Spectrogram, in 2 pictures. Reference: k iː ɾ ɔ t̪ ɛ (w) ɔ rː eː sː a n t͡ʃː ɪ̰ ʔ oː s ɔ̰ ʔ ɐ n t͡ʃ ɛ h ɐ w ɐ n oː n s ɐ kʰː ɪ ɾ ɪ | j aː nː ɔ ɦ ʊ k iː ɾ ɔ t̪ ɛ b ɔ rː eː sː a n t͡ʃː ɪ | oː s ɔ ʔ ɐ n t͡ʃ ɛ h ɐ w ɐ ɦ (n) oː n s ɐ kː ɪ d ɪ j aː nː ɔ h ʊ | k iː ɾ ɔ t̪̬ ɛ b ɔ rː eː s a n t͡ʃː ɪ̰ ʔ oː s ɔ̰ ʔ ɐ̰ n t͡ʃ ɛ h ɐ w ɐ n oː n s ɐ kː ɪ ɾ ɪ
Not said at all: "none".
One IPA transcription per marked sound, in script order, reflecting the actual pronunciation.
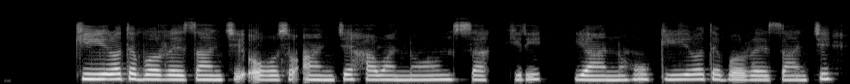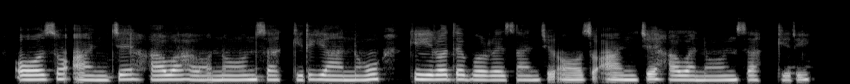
b, n

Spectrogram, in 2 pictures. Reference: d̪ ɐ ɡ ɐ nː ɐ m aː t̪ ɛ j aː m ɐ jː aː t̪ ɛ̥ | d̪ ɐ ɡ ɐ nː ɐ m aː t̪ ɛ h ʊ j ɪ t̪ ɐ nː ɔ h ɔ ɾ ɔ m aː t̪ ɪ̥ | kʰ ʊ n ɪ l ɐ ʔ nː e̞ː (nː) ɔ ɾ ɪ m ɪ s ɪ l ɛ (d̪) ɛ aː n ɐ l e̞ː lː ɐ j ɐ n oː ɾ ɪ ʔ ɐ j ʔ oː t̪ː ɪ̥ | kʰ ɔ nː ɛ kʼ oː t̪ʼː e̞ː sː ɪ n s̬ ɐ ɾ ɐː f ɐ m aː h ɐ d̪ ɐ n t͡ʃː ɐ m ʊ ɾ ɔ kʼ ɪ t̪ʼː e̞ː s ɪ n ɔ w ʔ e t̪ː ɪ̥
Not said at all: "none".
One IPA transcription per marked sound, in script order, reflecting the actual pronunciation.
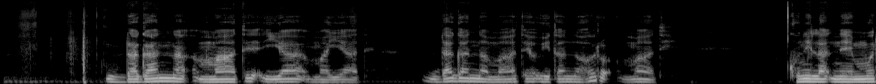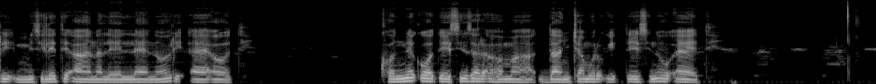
mː, t̪

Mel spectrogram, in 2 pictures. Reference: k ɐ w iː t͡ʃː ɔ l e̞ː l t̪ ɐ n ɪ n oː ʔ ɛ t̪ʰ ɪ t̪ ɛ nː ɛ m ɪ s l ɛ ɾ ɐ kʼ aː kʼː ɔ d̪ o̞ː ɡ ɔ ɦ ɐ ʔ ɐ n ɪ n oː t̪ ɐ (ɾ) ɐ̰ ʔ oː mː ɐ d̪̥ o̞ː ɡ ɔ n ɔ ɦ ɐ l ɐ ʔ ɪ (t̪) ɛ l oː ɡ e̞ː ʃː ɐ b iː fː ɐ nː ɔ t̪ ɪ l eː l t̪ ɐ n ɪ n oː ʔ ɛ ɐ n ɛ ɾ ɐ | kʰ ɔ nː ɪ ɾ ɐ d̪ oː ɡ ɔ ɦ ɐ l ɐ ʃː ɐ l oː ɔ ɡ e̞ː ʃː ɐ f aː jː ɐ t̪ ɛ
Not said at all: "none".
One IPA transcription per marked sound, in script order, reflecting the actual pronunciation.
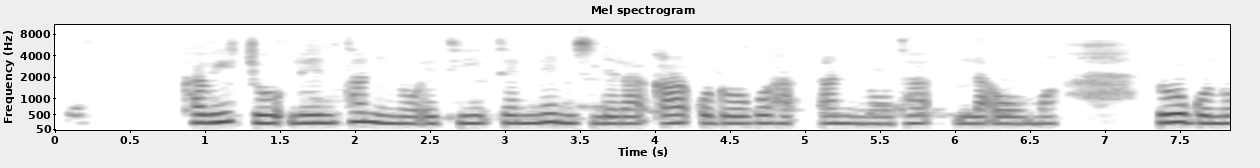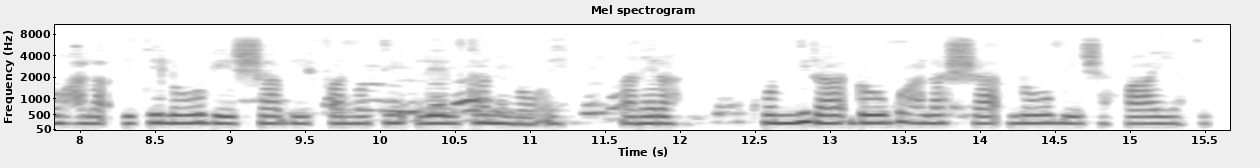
l, t̪

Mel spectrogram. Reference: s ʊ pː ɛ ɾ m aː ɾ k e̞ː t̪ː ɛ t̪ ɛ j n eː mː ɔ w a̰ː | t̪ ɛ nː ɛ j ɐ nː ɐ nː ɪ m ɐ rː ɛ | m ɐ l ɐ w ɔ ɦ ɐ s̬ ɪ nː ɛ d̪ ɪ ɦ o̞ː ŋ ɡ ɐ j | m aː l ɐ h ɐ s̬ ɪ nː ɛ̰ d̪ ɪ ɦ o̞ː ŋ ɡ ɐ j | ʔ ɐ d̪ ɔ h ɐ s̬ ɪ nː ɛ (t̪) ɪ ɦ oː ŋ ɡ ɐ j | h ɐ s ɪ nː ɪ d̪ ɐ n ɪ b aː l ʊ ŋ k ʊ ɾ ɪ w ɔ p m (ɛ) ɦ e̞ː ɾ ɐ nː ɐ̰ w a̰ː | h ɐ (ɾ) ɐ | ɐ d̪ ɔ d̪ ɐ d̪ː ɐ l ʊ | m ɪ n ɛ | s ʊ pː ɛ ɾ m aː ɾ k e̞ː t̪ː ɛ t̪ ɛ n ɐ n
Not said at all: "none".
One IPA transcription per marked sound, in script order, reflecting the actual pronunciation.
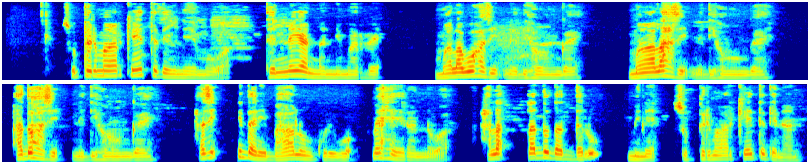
d̪, ɛ, l

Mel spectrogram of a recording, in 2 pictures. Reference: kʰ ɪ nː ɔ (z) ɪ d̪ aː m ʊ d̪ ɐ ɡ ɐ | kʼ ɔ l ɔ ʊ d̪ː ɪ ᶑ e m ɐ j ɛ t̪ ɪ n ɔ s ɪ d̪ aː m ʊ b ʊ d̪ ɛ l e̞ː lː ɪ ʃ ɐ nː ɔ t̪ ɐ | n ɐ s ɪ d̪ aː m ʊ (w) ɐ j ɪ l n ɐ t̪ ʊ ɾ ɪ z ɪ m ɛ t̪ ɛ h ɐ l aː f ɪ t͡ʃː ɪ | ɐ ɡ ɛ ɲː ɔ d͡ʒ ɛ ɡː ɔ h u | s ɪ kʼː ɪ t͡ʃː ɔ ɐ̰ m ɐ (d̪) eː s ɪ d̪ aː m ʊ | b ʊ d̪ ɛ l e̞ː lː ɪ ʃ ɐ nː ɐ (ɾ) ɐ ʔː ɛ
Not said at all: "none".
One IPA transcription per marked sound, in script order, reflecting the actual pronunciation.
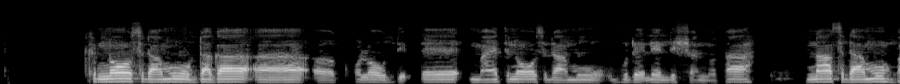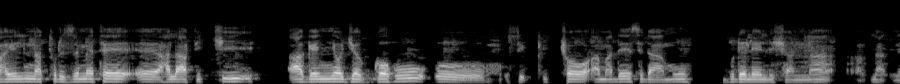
s, b, d̪, l

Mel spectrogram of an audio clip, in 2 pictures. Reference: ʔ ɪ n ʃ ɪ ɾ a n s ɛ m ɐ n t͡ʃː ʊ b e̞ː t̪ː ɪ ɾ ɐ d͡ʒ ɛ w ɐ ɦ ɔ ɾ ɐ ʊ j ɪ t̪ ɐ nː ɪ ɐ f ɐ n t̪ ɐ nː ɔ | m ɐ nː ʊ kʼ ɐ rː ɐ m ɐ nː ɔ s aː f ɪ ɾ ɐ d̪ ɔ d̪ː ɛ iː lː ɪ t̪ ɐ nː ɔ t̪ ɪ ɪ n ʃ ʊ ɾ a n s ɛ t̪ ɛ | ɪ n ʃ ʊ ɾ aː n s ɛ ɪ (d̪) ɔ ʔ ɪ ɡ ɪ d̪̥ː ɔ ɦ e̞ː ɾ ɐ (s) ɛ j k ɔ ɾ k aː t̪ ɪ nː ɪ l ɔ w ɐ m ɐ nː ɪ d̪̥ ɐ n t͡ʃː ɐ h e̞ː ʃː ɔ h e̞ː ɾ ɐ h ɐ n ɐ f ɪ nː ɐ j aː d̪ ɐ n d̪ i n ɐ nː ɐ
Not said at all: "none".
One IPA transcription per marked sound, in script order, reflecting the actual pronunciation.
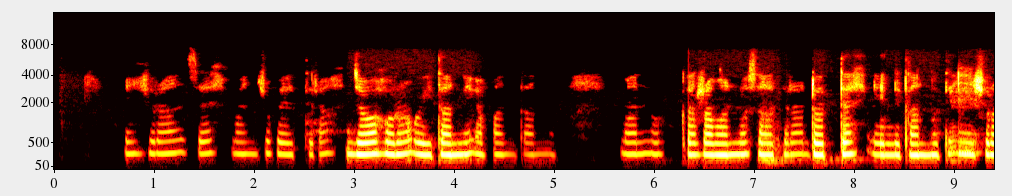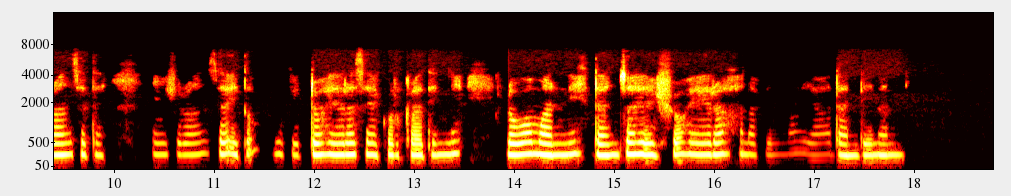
t̪, s

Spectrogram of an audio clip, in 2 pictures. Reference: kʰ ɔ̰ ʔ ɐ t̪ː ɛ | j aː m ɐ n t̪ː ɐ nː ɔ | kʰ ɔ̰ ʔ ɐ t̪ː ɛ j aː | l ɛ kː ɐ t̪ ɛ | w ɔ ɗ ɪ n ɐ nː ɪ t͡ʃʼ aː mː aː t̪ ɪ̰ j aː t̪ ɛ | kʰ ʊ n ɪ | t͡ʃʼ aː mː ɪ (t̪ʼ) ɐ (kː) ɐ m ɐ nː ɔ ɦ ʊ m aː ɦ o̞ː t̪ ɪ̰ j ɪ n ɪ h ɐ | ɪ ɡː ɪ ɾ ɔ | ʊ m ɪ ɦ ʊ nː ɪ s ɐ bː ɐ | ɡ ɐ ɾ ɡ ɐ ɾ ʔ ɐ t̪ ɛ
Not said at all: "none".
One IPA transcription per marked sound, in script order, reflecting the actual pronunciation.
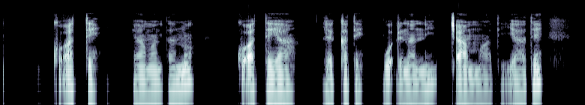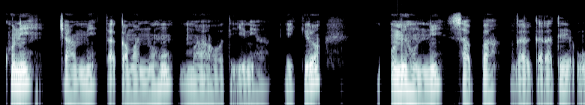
t̪ʼ, kʼː

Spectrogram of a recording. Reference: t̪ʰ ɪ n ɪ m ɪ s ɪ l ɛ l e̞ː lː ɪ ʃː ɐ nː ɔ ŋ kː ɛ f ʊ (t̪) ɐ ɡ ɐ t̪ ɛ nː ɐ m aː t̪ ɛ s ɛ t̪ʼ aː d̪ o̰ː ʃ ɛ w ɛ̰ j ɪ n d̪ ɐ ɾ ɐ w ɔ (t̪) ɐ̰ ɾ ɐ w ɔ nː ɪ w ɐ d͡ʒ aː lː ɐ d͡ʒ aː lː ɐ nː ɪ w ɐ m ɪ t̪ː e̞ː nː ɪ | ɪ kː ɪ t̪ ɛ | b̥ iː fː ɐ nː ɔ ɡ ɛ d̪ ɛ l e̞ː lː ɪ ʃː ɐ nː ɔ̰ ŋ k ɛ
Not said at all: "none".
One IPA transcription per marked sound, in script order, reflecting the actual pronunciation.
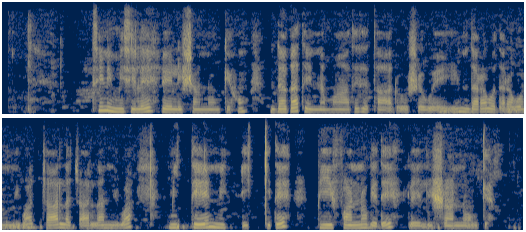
d̪, d̪

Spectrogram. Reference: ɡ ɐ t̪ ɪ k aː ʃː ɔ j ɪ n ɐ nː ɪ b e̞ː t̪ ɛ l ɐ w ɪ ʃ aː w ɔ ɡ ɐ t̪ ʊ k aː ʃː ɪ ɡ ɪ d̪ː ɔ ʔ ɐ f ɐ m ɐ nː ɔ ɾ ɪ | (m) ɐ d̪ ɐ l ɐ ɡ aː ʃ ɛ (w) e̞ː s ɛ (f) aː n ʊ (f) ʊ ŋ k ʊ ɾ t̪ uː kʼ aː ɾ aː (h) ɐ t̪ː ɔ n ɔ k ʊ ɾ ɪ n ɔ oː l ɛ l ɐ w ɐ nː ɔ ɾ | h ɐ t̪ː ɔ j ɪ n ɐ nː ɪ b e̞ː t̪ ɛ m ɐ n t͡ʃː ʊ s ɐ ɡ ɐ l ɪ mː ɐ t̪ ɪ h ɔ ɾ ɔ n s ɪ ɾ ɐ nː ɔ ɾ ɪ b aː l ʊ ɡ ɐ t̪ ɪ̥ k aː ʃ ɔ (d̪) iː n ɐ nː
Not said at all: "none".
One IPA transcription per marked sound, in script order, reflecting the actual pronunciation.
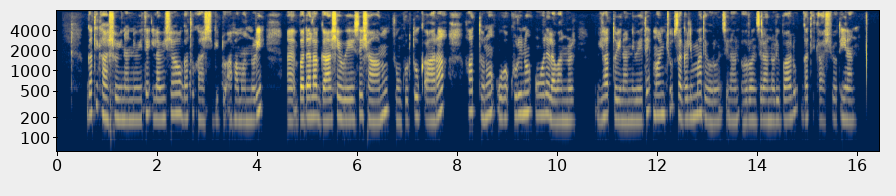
b, w, ʃ, ʃ, h, t̪

